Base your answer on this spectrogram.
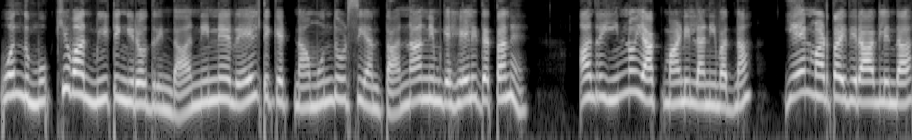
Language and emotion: Kannada, angry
